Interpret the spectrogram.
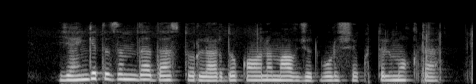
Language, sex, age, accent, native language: Uzbek, female, 18-24, Jizzax, Uzbek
